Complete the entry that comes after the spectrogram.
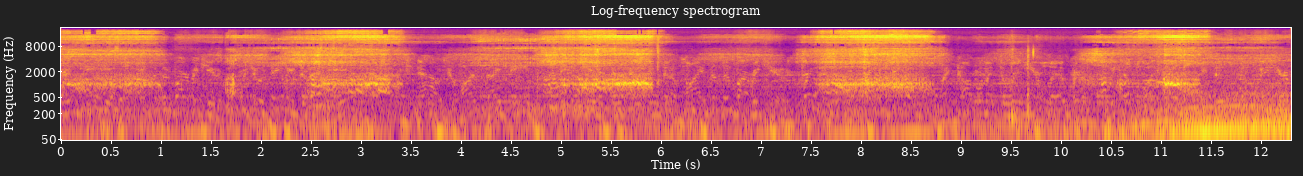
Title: Symphony of Snores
